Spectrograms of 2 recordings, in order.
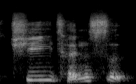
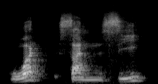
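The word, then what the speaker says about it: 屈臣氏: Now, if you pronounce it in Mandarin, it's Qi Chen Si. What's the relationship between the two? Absolutely far apart. You know, Watson's and Qi Chen Si doesn't make sense. But if you know Cantonese, this is a wonderful transliteration because in Cantonese it's pronounced as Wat San Si.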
